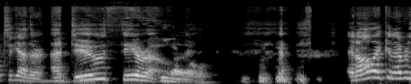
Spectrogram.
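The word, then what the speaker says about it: Adou Thiero: And let's all say it right together: Adu Theoro.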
